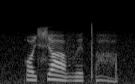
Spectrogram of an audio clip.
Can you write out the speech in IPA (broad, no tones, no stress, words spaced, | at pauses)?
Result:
qʷiɕave tʼa̤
